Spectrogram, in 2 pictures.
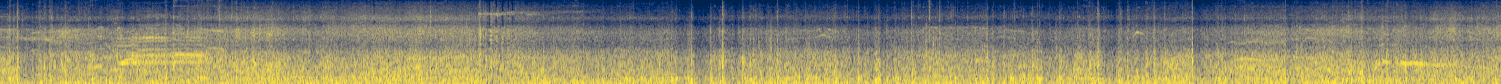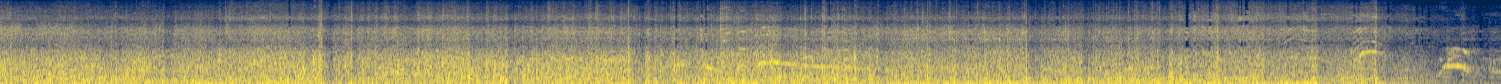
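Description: Wooden roller coaster train running over its track, heard from on board: a loud continuous rumble and rattle with wind rushing over the microphone, and a few faint voices now and then. The noise falls away suddenly near the end as the train slows into the station.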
